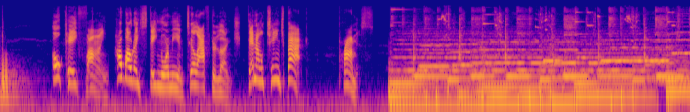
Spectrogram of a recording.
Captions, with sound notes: OKAY, FINE! HOW ABOUT I STAY NORMY UNTIL AFTER LUNCH? THEN I'LL CHANGE BACK. PROMISE. (TEETER-TOTTER CREAKS) (SOFT MUSIC PLAYS)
